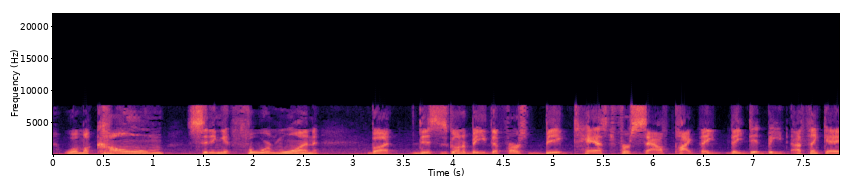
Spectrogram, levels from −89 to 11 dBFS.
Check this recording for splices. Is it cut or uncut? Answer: cut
